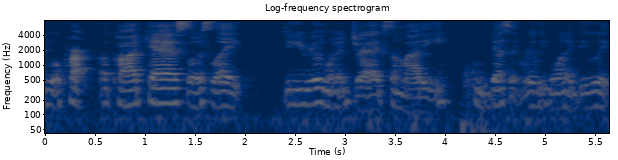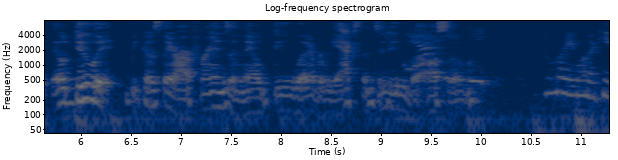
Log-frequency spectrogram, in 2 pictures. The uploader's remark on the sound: Please excuse some of the background sounds - it's our first go at it!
